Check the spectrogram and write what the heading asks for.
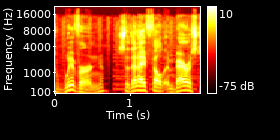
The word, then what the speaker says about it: wyvern: on this of wyver I thought it was Wy V RN is wyvern like the letter Y then people were like no it's wyvern so then I felt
